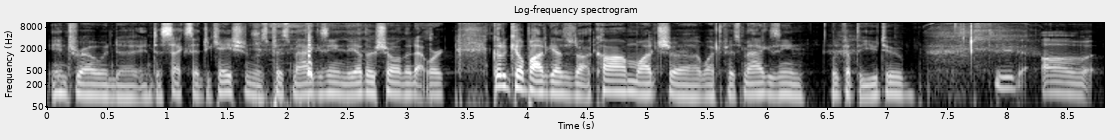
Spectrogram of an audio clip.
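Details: Adult male speaker; normal speech.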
